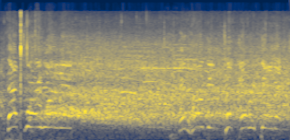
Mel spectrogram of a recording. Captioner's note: crowd cheering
